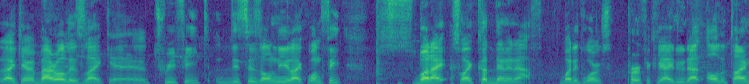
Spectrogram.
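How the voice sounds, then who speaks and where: With a slight French Canadian accent, a man speaks with ordinary pitch variation and big swings in loudness. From Quebec. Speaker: barbecue accessory maker. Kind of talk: cooking demonstration. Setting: outdoors.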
